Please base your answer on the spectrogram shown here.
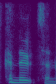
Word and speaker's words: Knutson: It's Kudson, right? With a you got to pronounce the K.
